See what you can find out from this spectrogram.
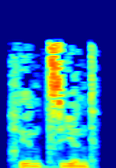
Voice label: "hinziehend", German; adjectives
